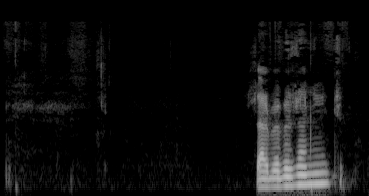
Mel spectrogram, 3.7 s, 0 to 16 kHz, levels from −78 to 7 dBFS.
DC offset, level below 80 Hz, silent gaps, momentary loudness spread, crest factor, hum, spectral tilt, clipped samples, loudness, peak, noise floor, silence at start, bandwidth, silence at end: under 0.1%; -62 dBFS; none; 9 LU; 20 dB; none; -7.5 dB/octave; under 0.1%; -22 LUFS; -6 dBFS; -70 dBFS; 2.6 s; 11.5 kHz; 0.25 s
